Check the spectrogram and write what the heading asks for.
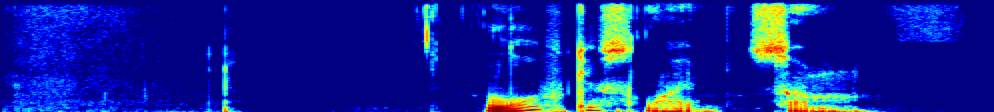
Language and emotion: Russian, neutral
